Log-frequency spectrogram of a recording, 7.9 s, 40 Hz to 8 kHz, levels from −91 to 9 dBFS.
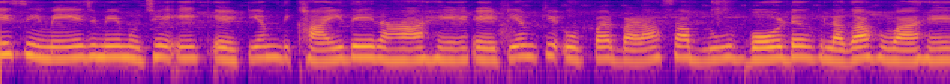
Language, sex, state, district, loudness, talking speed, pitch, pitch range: Hindi, female, Bihar, Bhagalpur, -19 LUFS, 145 wpm, 210 Hz, 190-220 Hz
